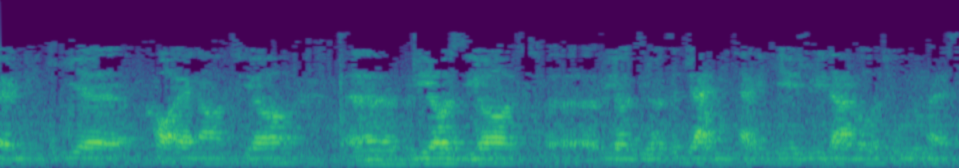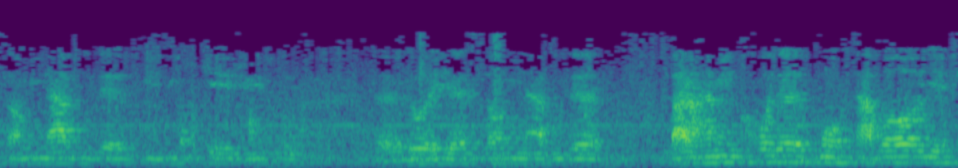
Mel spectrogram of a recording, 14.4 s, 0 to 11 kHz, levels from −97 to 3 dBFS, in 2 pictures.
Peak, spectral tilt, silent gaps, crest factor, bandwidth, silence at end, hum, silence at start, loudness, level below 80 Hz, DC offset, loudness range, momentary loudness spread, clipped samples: -8 dBFS; -10 dB/octave; none; 22 dB; 5.8 kHz; 0 s; none; 0 s; -29 LUFS; -60 dBFS; under 0.1%; 5 LU; 12 LU; under 0.1%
